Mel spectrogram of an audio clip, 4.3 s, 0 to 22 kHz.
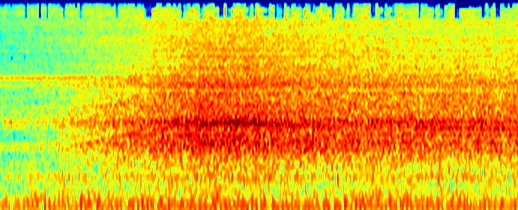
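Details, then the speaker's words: Bambu Lab H2D 3D printer with hotend set to 150 degrees, after replacing the failing hotend cooling fan: steady even airy whoosh with a faint high tone, no rattle or buzz; healthy new fan. "After replacing the hot end cooling fan, this is what a new cooling fan sounds like."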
